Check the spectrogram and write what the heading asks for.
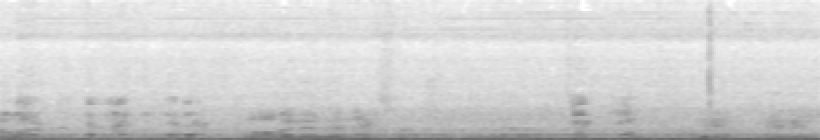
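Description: Underground train running through a tunnel, a steady low rumble heard from inside the front car, with people talking faintly in the car.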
